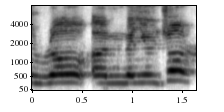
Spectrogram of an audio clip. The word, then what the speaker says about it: rho: symbol is this one we pronounce this as room um teacher this this row um when you draw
